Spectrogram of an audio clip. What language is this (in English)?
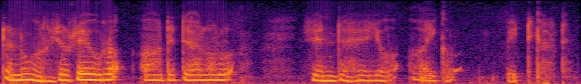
Finnish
